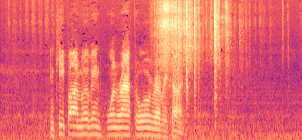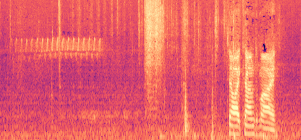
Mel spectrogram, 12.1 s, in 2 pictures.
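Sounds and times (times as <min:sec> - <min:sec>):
scratchy rustle: 0:00.1 - 0:01.3, 0:03.0 - 0:05.6, 0:07.8 - 0:10.2
bird trilling: 0:06.2 - 0:08.3.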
